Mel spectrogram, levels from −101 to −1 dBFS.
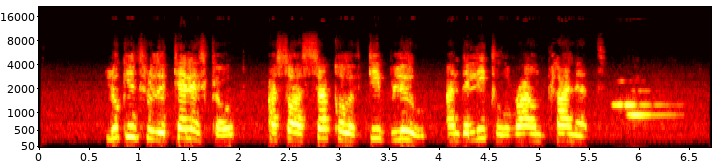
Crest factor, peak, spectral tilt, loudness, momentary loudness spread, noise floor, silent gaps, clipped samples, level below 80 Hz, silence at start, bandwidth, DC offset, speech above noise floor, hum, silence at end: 16 dB; -2 dBFS; -3.5 dB/octave; -17 LUFS; 9 LU; -60 dBFS; none; under 0.1%; -66 dBFS; 0.7 s; 7.8 kHz; under 0.1%; 43 dB; none; 0.45 s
